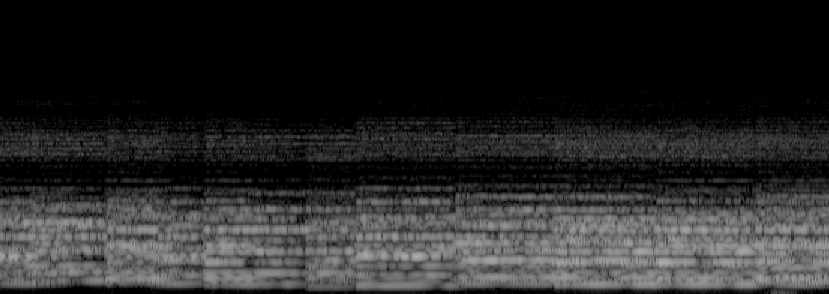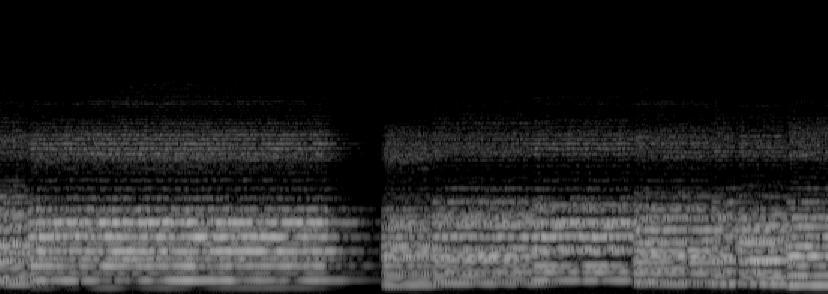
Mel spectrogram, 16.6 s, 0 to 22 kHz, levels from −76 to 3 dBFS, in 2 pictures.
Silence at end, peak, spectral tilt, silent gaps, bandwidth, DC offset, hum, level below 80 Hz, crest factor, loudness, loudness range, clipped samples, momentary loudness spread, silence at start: 0 s; -14 dBFS; -7.5 dB/octave; none; 10 kHz; under 0.1%; none; -78 dBFS; 14 dB; -29 LUFS; 4 LU; under 0.1%; 6 LU; 0 s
